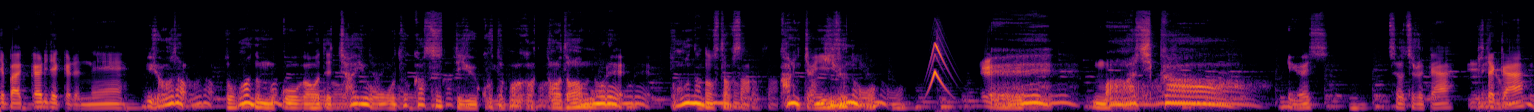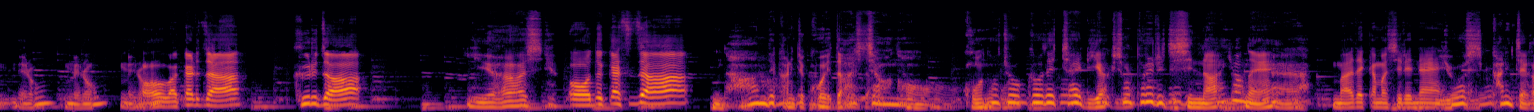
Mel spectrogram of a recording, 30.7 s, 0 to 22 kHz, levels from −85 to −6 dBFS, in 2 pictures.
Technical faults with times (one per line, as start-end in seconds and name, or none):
24.21-28.45 sample clock jitter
